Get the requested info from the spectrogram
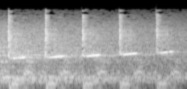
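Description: Electronic music effect: a hissing noise hit repeating about twice a second, each with a short chirp that climbs higher in pitch with every repeat, while the whole sound fades down.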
